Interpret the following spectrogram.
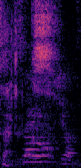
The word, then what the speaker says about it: aesthetics: in a branch of philosophy which is called ethics so it's a II so that a comes first actually the eight is silent our American friends may disagree no I'm saying that because aesthetics is possibly one of the least known disciplines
